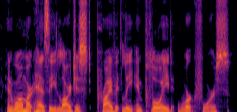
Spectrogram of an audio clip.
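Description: A man with a Texan accent speaks at a very slow pace. His pitch is medium, with lively intonation. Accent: Texan American English. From United States. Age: 50s. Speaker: podcast host and English teacher. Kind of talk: educational monologue for language learners. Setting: solo podcast recording. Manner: slow, clear enunciation for learners.

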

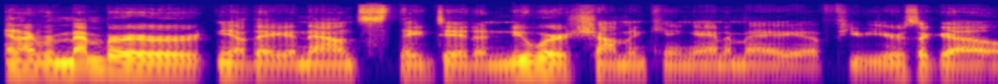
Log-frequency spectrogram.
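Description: A man with an American accent speaks in a normal speaking voice, fairly low-pitched and fairly quick with hardly any pauses, his intonation fairly even, on a very clean recording with a silent background and a dry, close sound with no echo. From New York. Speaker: storyboard artist and podcast co-host. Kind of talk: casual interview chat.

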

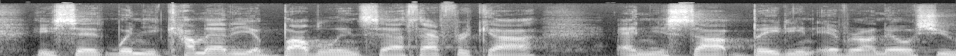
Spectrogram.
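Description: A man with an Australian accent, fairly quick pace and monotone, flat intonation. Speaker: podcast host, surf event organizer. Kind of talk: casual interview. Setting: in person, Sydney.

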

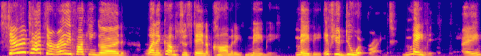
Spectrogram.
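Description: Her voice high and swinging very widely in pitch, a woman talks at a moderate pace. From Pakistan. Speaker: stand-up comedian. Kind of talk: casual interview. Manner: animated.

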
